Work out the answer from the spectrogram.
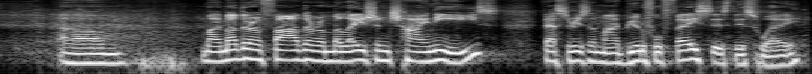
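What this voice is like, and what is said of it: Australian accent. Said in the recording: “I was born in Melbourne, Australia. And that's the reason my voice is this way.”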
